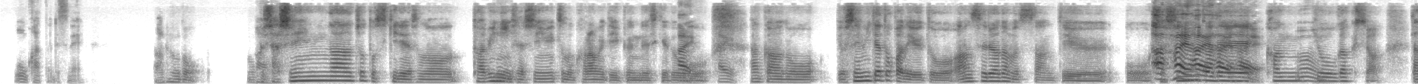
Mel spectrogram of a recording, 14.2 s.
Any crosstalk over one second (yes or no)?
yes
